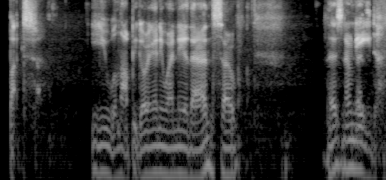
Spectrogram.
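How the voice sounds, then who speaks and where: Using a put-on character voice, a man speaks at a moderate pace, raspy and fairly low in pitch, in a flat monotone broken by long, frequent pauses. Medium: actual play. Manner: evasive.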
